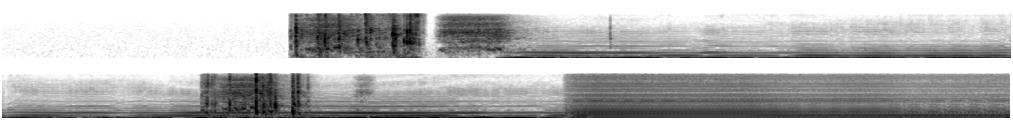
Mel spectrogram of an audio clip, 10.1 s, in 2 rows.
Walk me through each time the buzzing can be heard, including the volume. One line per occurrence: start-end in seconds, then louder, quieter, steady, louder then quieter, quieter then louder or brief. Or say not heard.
2.5-10.0 louder.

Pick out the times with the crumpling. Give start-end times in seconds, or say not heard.
1.4-2.1, 6.0-6.6.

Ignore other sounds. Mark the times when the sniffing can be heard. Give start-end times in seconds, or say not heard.
1.4-3.0, 6.0-6.9.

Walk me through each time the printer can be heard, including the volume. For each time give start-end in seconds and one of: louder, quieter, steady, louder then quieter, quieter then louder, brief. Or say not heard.
not heard.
